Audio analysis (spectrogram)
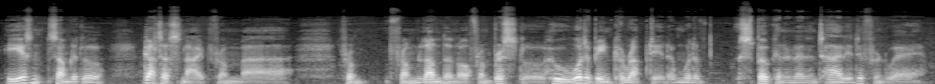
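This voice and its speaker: A man with a lowish, somewhat rough-edged voice talks in an interview. He is discursive and literary, placing emphasis on chosen words. The sound is dry and close. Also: sing-song, moderate pace, a little mellow, no room sound. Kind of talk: casual interview commentary.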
